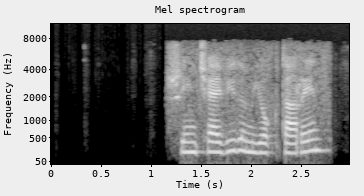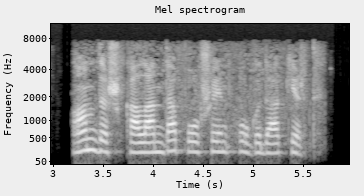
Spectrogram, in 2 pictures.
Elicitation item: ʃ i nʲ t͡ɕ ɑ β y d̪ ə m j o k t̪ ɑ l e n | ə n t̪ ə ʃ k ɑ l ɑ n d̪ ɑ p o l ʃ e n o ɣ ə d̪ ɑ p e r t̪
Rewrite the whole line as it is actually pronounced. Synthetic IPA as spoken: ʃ i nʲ t͡ɕ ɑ β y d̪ ə m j o k t̪ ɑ ɾ e n | ə n d̪ ə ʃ k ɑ l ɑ n d̪ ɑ p o l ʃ e n o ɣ ə d̪ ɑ k e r t̪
